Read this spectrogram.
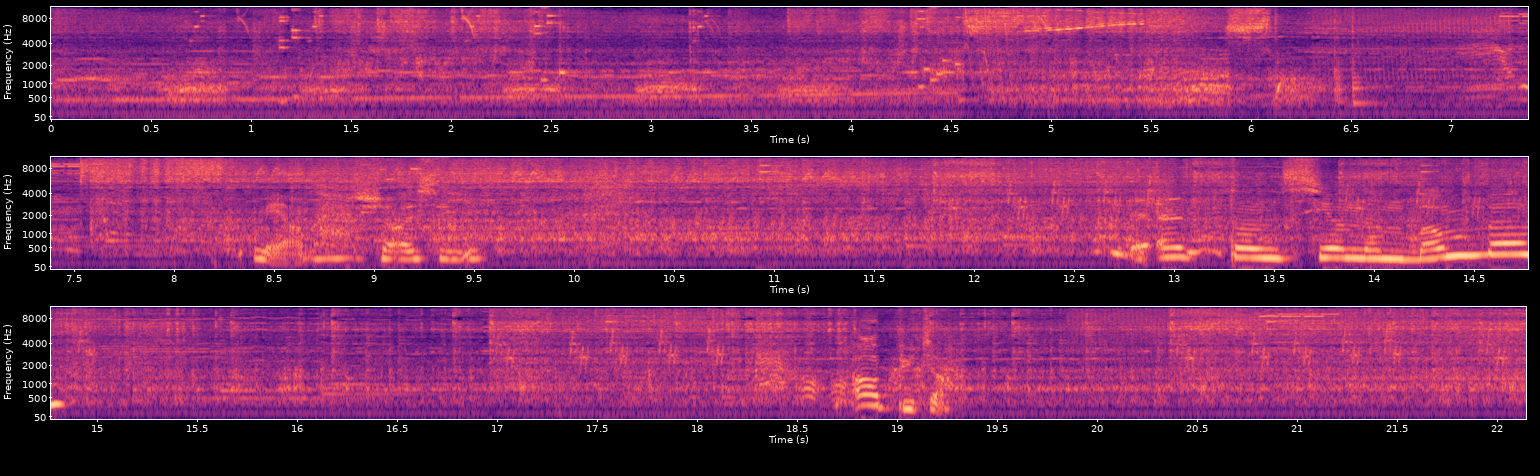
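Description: Video game sound effects and music play from a small speaker.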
